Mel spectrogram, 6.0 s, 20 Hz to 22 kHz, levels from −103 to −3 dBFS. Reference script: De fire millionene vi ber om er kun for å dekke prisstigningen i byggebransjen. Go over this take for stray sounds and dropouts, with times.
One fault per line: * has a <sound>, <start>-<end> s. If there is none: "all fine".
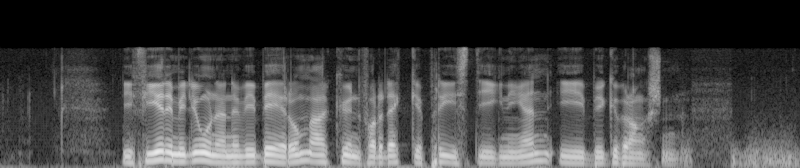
all fine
